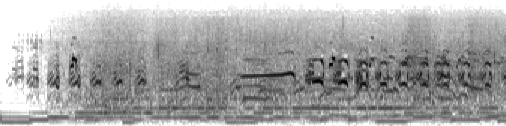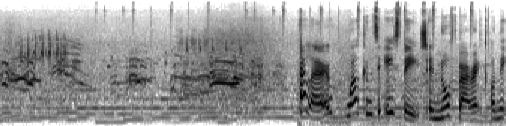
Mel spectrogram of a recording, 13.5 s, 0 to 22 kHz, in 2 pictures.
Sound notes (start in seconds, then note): 0.0 seagulls cawing; 0.8 waves swishing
